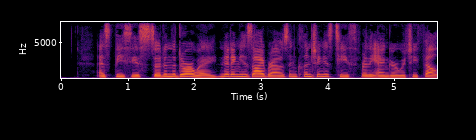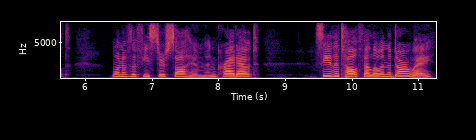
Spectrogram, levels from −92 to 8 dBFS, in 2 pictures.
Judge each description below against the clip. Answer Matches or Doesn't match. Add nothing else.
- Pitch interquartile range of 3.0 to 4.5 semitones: Doesn't match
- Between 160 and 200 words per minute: Matches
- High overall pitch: Matches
